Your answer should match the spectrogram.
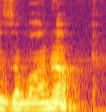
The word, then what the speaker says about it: زمانہ: ہائے مختفی وہی ہے جس کا تلفظ واضح طور پر ادا نہ ہو. جیسے زمانہ، یہاں پہ زمانہ جو ہے لیکن اس کا تلفظ الف کے اوپر آ رہا ہے، زمانہ. گھرانہ، نشانہ، یہ سب الف کا تلفظ ہے، مکمل طور پہ ہا کی تلفظ ادا نہیں ہو رہی، اسی لیے ہم اس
